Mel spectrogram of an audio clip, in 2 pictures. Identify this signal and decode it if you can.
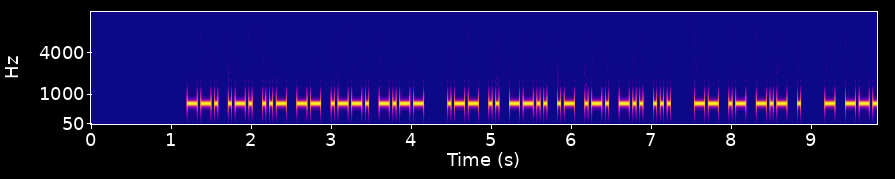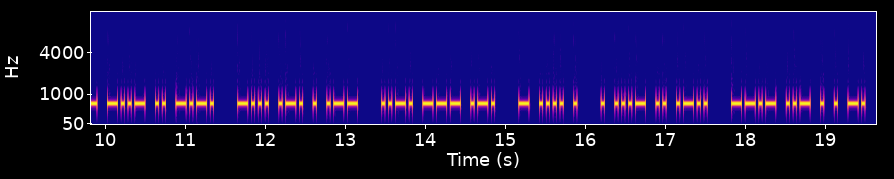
Morse code, heard as a keyed tone, about 28 wpm, 700 Hz. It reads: GRUMPY WIZARDS MAKE TOXIC BREW FOR THE EVIL QUEEN
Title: Pangram Challenge v2 - 28wpm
